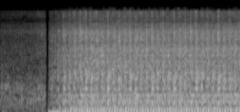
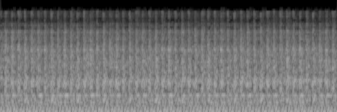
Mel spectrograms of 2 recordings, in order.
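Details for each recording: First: Isuzu Panther Kapsul diesel, rough after two engine rebuilds in a month, after refitting large centre connecting gear and testing with own injection pump; even steady idle, ticking noise gone. Normal idle. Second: Isuzu Panther Kapsul diesel after engine overhaul, twice in a month, sounds rough: steady idle with coarse, even metallic rattle about two or three beats a second; loose, worn timing idler gears.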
